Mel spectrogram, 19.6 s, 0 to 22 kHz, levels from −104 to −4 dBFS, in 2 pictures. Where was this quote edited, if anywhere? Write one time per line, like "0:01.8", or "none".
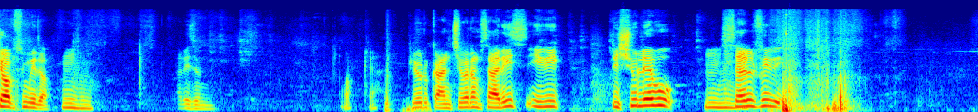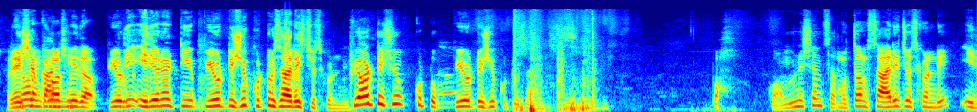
0:01.8
0:11.1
